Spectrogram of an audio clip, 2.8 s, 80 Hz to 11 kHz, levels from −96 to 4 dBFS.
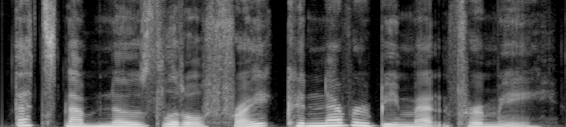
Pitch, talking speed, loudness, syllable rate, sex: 180 Hz, 235 wpm, -16 LUFS, 5.3 syllables/s, female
